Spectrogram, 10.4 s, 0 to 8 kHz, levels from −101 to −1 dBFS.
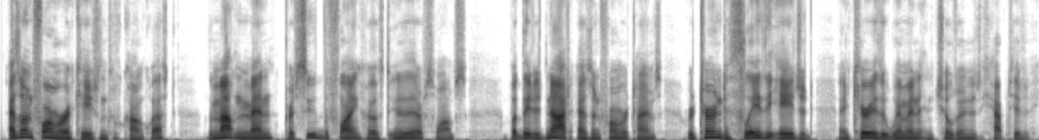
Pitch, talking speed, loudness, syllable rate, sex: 125 Hz, 215 wpm, -22 LUFS, 6.2 syllables/s, male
